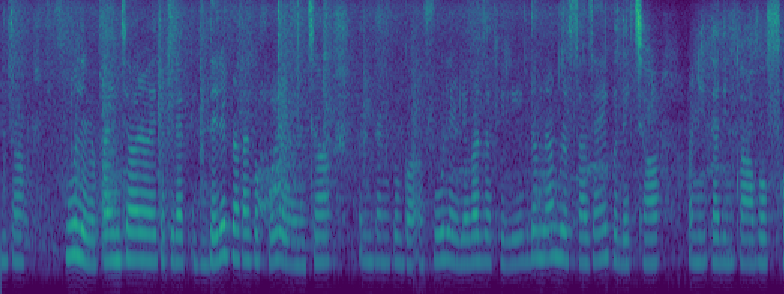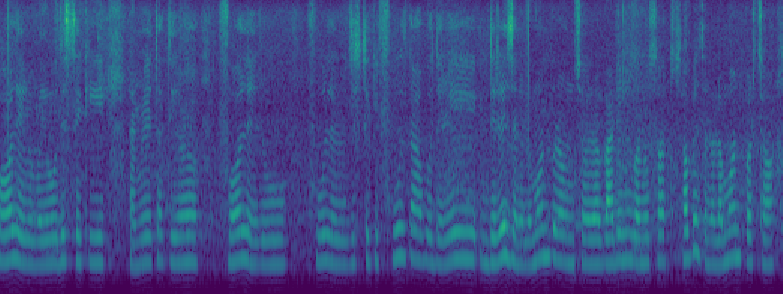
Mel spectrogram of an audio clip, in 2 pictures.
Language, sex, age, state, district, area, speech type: Nepali, female, 18-30, West Bengal, Alipurduar, urban, spontaneous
